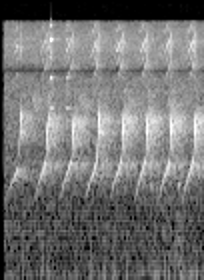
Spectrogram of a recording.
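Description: A songbird singing a steady series of short rising whistled notes, about four a second.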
